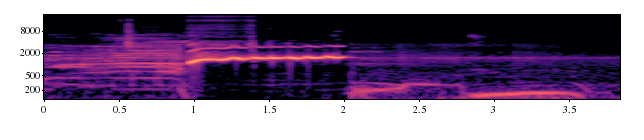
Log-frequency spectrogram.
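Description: A person gives a loud warbling whistle to call the cattle in, and then two low, drawn-out moos answer from the herd on a farm.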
